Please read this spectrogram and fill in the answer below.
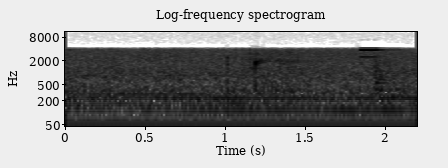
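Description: A short high electronic beep from the Watson-Marlow 323Dz peristaltic pump's keypad as a button is pressed, near the end, over a steady low hum.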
